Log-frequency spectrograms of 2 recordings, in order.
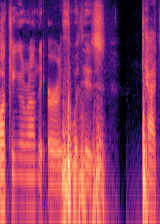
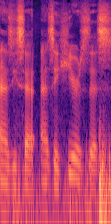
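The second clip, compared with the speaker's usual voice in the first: normal talking voice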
